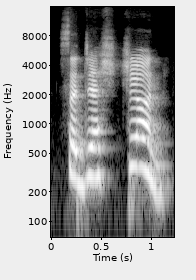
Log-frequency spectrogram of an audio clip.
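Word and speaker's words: suggestion: जैसे कि मैंने आपको पहले भी बताया एस टी आई ओ एन यह क्या बन जाता है? चन बन जाता है। यह क्या बनता है? चन बनता है। और उसी जगह टी आई ओ एन क्या बनेगा? शन बनेगा। तो इसका एग्जांपल देखिए। सजेशन सजेशन।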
